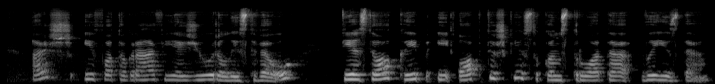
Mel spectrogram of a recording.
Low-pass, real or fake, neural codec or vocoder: 14.4 kHz; real; none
